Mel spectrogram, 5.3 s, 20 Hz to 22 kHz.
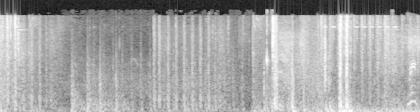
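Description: Rapid bursts of gunfire in Call of Duty: Black Ops 3 crackle and rattle continuously, with louder clustered shots toward the end and no voices over them.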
